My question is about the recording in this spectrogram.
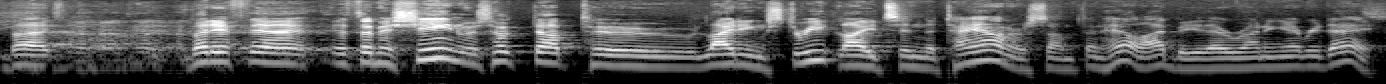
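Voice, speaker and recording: A man presenting a seminar, answering audience questions in a relaxed, joking, rambling way, his voice going hoarse. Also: fairly high pitch, a little fast. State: losing his voice. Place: seminar room.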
